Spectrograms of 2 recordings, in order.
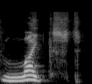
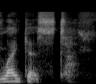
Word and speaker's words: lik'st: Yeah, it's usually lik'st instead of likest. Yeah. So, But a lot of people do it make it all likest, and it's it they're not they're not listening to the pentameter.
